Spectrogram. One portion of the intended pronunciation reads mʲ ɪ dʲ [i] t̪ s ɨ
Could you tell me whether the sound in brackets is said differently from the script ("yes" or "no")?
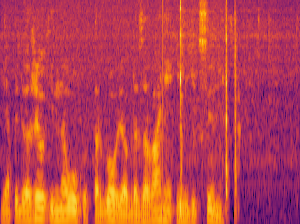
yes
